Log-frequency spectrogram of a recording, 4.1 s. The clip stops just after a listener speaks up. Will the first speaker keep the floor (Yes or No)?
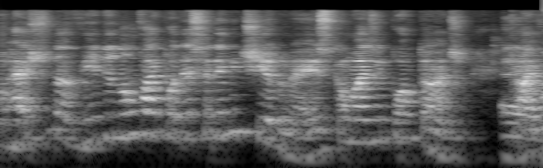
Yes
